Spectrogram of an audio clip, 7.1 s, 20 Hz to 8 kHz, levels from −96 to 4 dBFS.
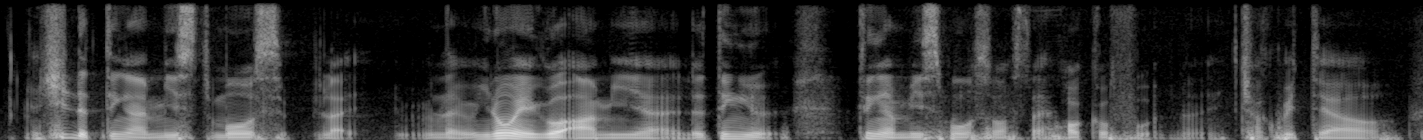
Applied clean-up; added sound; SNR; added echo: neural mask model Resemble Enhance denoiser.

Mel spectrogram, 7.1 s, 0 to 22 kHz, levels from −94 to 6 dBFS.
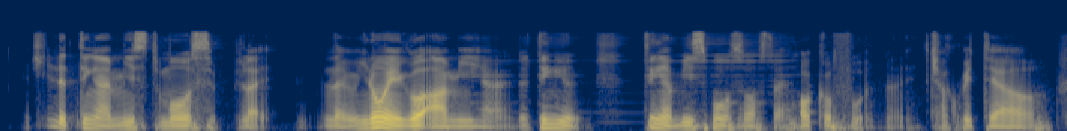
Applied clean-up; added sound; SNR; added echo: neural mask model DeepFilterNet 3.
